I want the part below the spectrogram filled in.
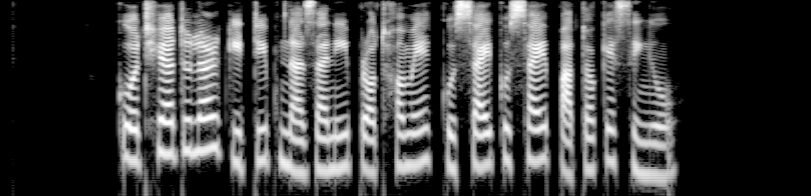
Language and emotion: Assamese, neutral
